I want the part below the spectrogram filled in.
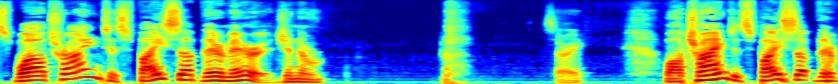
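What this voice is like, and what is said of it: Bad movie announcer voice. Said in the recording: “I started turning on a bad announcer voice”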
